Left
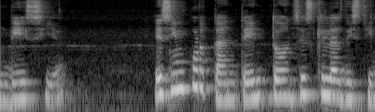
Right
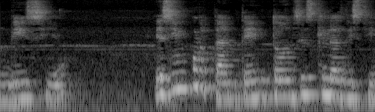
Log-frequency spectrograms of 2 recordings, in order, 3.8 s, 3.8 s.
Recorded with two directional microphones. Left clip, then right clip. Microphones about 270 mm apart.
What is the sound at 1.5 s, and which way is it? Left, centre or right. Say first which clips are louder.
A woman's voice: left 9 dB; left.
